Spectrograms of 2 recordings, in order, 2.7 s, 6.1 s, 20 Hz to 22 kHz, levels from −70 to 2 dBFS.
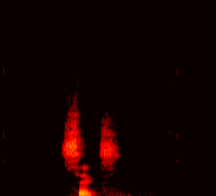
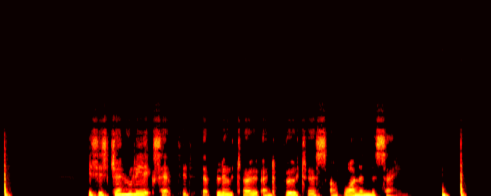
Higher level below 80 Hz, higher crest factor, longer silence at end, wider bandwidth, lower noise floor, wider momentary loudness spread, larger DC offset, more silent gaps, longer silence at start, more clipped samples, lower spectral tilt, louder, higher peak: second, -84 dBFS vs -58 dBFS; about the same, 22 dB vs 18 dB; first, 1.2 s vs 0.3 s; first, 15 kHz vs 9.2 kHz; about the same, -78 dBFS vs -80 dBFS; first, 19 LU vs 10 LU; neither; neither; first, 0.75 s vs 0.05 s; neither; second, -2.5 dB/octave vs -5 dB/octave; second, -33 LUFS vs -19 LUFS; second, -16 dBFS vs -2 dBFS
